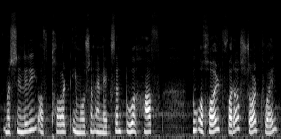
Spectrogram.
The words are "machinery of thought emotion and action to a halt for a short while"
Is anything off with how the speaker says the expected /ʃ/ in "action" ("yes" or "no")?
yes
